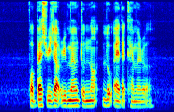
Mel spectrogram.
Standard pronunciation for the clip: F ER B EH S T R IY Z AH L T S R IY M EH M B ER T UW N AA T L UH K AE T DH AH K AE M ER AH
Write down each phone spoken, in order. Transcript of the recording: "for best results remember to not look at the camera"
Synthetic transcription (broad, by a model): F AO B EH S T R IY Z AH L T R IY M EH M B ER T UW N AA T L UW K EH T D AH K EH M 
